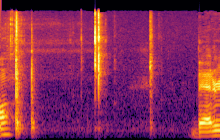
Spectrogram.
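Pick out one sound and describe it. A button clicks on a handheld device.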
